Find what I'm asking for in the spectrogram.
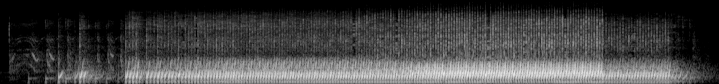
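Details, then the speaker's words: Yamaha MT-09 after engine rebuild (original blew at about 39–40k miles, burnt conrods, suspected oil starvation), start after coolant and oil top-up; starter churn, then loud raw rasp and harsh crackle running with no exhaust fitted due to snapped exhaust stud. "There's no exhaust on there because there's a snapped exhaust stud, so I need to work out how to get that off. Then I can put the exhaust on, so it's probably gonna sound like crap."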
